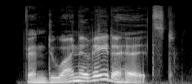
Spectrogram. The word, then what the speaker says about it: hältst: How would you pronounce the du form, spelt H-A umlaut L-T-S-T? – Du hältst. – Du hältst.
